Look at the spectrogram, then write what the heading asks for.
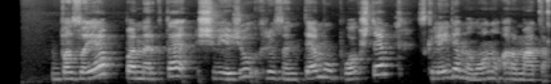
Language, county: Lithuanian, Vilnius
